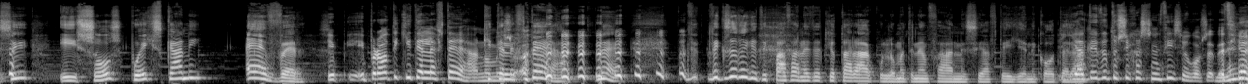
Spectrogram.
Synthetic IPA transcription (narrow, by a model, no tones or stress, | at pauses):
siiso̞spue̞çi̥skɐni | eve̞ɾiipɾo̞t̪icit̪ele̞ft̪eɐnoimielzeft̪e̞ɐne̞ | ððeɡze̞ɾoʝɐt̪ipɐθɐnet̪e̞t̪ço̞t̪ɐɾɐkulo̞me̞t̪ine̞ɱfɐnisiɐft̪iːʝe̞niko̞t̪e̞ɾɐɐt̪iðet̪usixɐsiniθisieɣoset̪ee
